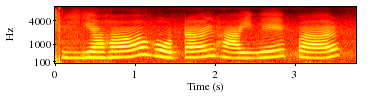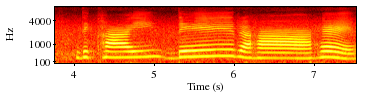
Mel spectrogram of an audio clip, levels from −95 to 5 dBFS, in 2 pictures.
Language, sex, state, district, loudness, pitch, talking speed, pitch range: Hindi, male, Madhya Pradesh, Dhar, -13 LUFS, 275 Hz, 65 wpm, 255-295 Hz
